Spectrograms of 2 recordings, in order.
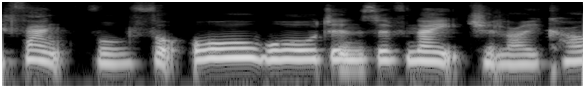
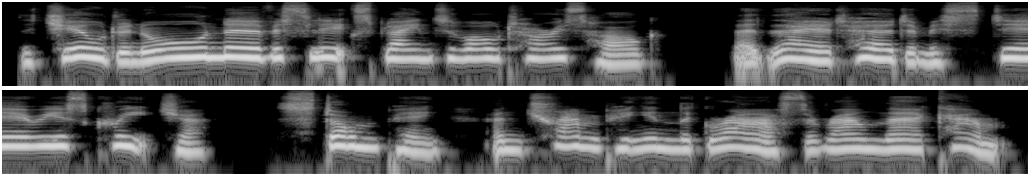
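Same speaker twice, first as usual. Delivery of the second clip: usual speaking voice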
